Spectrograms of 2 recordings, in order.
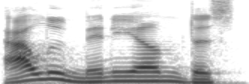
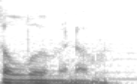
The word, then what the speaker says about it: aluminum: Yeah, aluminium, that doesn't even make sense. It's aluminum. Literally aluminum. That doesn't even make sense, okay? I'm the chemist. I know how it's pronounced, alright? It's aluminum.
